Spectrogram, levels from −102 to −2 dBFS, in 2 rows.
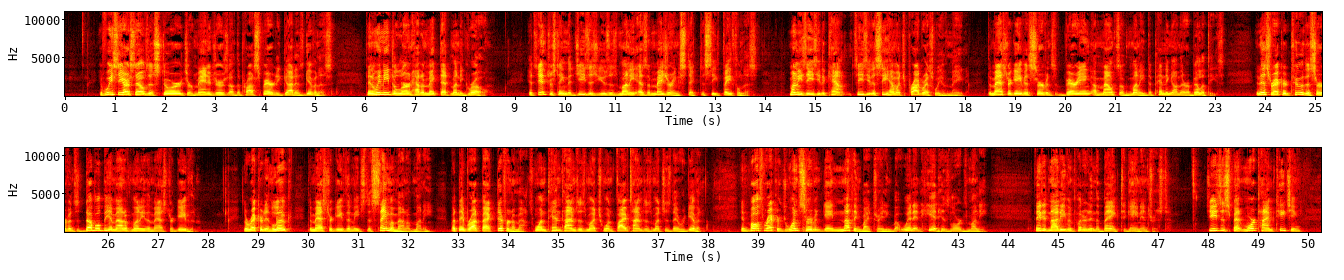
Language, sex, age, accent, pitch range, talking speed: English, male, 60-79, American, 140-185 Hz, 180 wpm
